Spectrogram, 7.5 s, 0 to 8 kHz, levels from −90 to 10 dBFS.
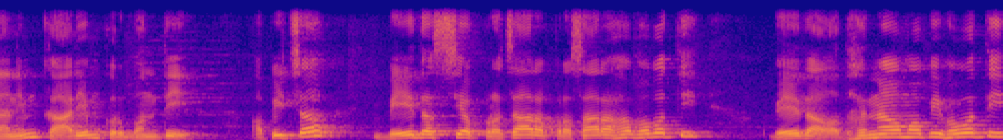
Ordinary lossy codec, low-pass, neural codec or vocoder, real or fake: none; 7.2 kHz; none; real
